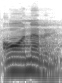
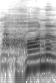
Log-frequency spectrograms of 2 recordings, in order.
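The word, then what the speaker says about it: honour: हावर नहीं पढ़ेंगे आगे एच ओ एन ओ यर उसको पढ़ेंगे ऑनर क्या पढ़ेंगे ऑनर इसको पढ़ेंगे ऑनर इसमें होनर नहीं पढ़ेंगे य साइलेंट है तो जितने भी शब्द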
